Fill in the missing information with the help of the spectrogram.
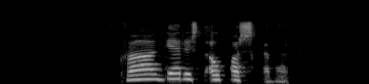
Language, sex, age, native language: Icelandic, female, 40-49, Serbo-Croatian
